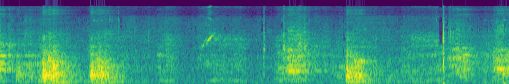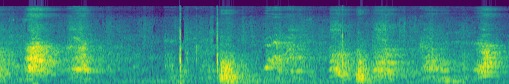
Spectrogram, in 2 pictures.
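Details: Caiman, a seven-month-old Belgian Malinois, during obedience training; sharp broadband barks come in irregular bursts across the clip, some in quick pairs, with no other clear sounds.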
